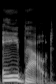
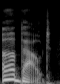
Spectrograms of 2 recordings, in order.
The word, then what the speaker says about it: about: For example, the word about. We don't say about, we say about. The first a is a schwa.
